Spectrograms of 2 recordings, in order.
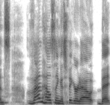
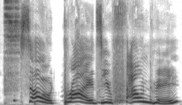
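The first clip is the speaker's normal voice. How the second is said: high, slow put-on heroine voice; hammed-up damsel greeting; mock damsel; 5 semitones higher, much slower than usual. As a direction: drawl it like a swooning victim. Voicing Anna meeting the brides.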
